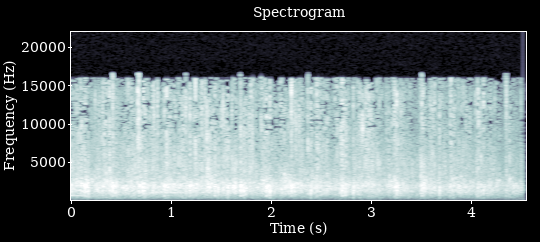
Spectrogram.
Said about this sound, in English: I want you guys to give a round of applause for Pastor John real quick.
